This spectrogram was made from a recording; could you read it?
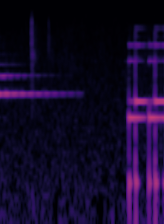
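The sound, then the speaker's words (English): A glass is struck, leaving a clear ringing tone that fades, then a quick run of four or five bright pings follows, each ringing briefly. No one speaks. “Sound is pinging a glass.”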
